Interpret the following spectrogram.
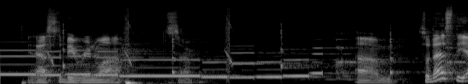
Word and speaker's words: Rinoa: she is good at rhymes with quinoa better than rinoa which is how i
